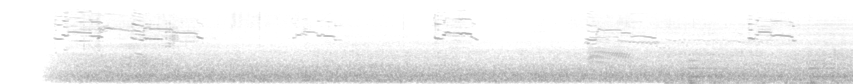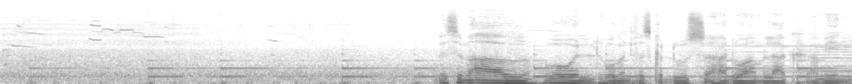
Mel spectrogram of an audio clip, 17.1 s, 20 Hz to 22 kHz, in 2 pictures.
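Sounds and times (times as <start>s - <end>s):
birds chirping: 0.4s - 2.2s, 2.8s - 3.5s, 4.2s - 17.0s
outdoor background hiss: 0.4s - 16.6s
held musical note: 6.6s - 17.0s.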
